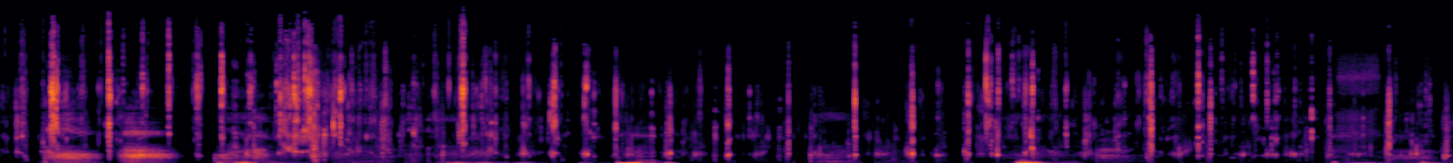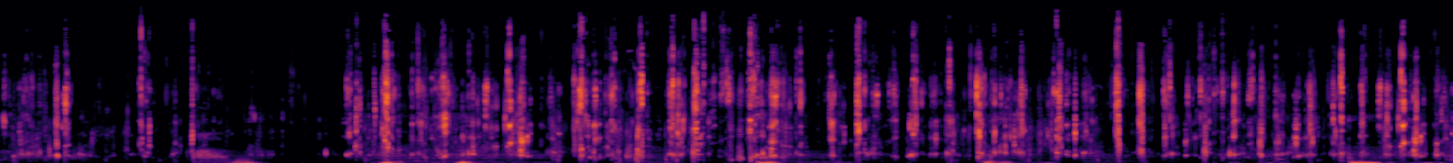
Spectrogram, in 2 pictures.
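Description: Close-up, wet chewing and mastication sounds with crisp crunchy bites, continuing steadily in a dense rhythm for the whole stretch, with only a brief pause about halfway through.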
